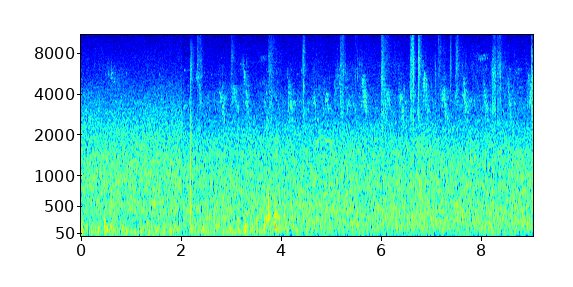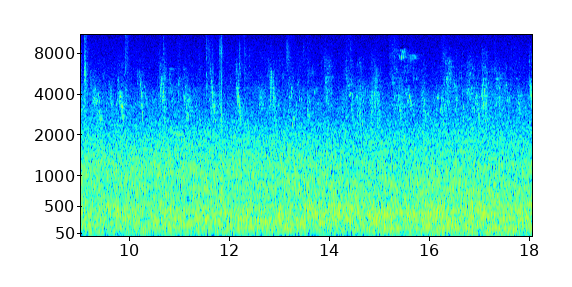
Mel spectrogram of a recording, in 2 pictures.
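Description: Small birds chirping rapidly and repeatedly over a steady outdoor hiss, with a few brief knocks in the first few seconds.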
